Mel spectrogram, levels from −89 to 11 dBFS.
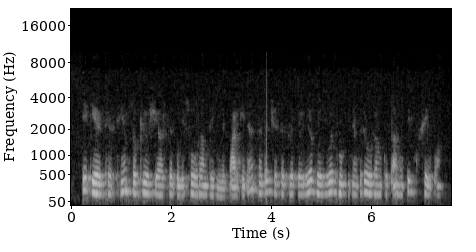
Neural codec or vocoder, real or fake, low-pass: vocoder, 22.05 kHz, 80 mel bands, WaveNeXt; fake; 9.9 kHz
